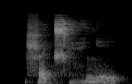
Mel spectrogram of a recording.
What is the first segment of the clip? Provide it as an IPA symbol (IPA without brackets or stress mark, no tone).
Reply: ʂ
